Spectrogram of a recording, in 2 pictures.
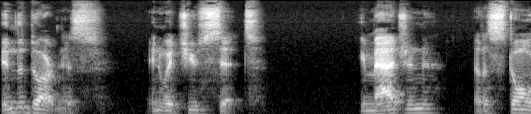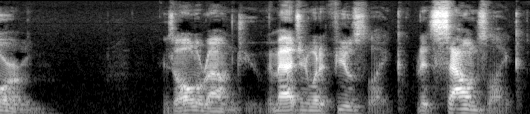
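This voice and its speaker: A man narrating a guided meditation as its guide, in deliberate, measured phrases with pauses. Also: low-pitched, a bit bright.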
